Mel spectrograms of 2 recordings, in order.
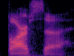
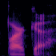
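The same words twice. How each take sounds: First: The middle consonant sounds like an s. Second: The middle consonant sounds like a k. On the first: The speaker calls it right. "You know that makes it sound like an S" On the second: The speaker calls it wrong. "It's not Barca"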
